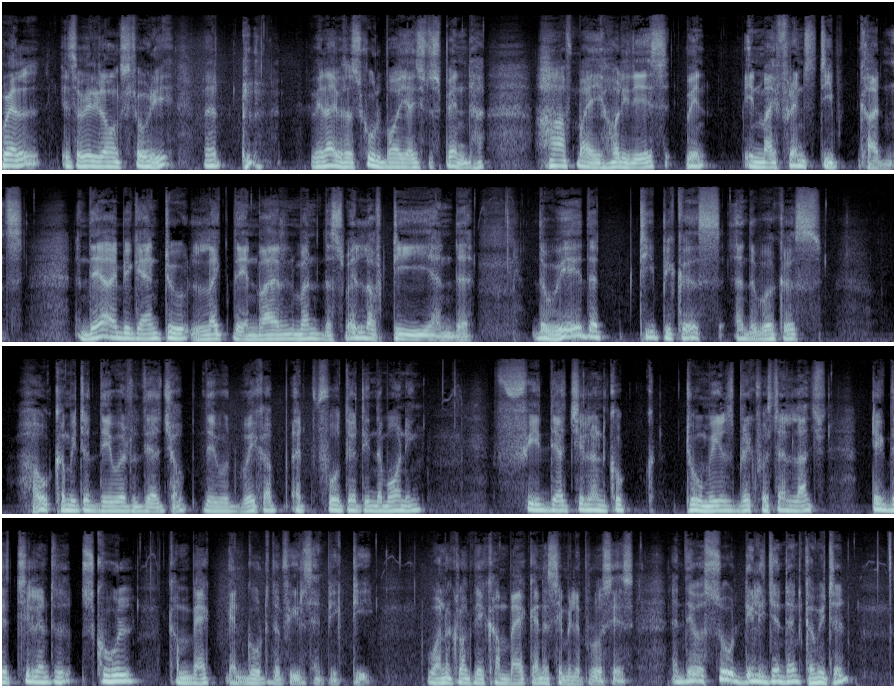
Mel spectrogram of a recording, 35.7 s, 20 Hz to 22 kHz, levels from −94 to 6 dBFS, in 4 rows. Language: English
